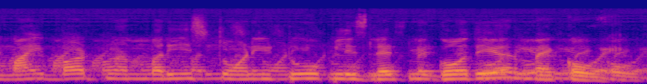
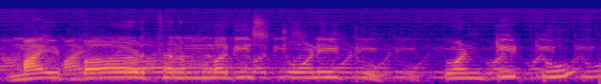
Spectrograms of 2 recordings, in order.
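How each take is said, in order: First: Indian English, slow and spelled out. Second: "twenty-two" swallowed in a put-on Western accent; a hint of a put-on British accent, slow; mock foreign accent. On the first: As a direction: say it slowly in plain Indian English. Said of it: "हम लोग ट्वेंटी टू बोल देते हैं". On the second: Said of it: "जब American या British accent में बोलेंगे". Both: Shown as a demonstration.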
